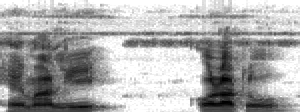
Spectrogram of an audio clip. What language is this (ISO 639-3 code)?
asm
